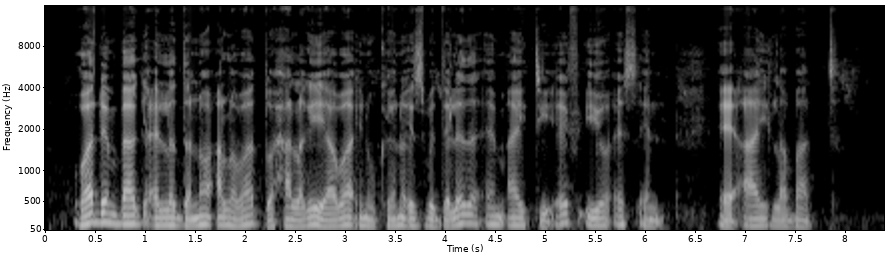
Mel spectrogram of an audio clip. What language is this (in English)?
Somali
